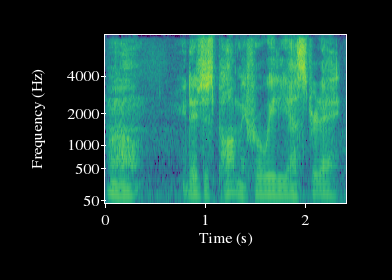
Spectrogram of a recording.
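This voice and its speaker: Guarded, deadpan young man acted by a man. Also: medium pitch, a little fast, a little hiss or hum, natural voice. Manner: deadpan, terse. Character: guarded, sardonic young man, wounded and evasive. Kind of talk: naturalistic audio drama acting.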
